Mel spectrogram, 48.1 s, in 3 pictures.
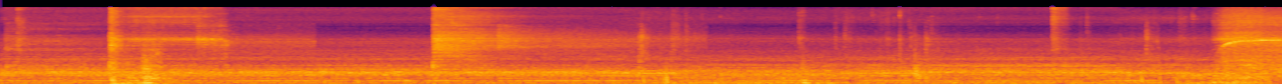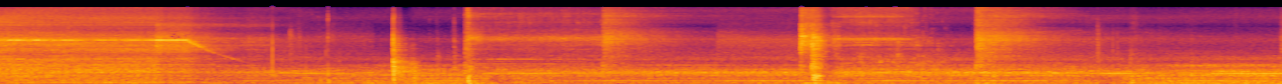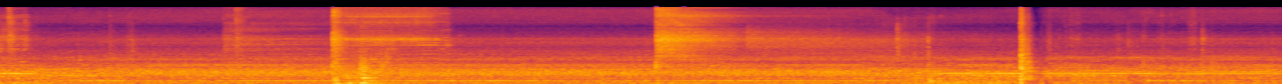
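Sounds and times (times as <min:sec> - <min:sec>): electric railcar hum: 0:00.0 - 0:48.0
air hissing: 0:40.3 - 0:43.3.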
